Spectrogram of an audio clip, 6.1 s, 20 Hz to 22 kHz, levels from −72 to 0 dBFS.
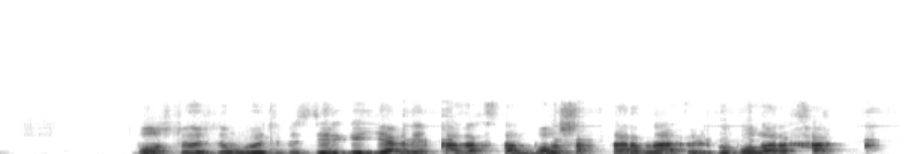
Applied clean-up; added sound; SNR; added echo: neural separator model SepFormer DNS4.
